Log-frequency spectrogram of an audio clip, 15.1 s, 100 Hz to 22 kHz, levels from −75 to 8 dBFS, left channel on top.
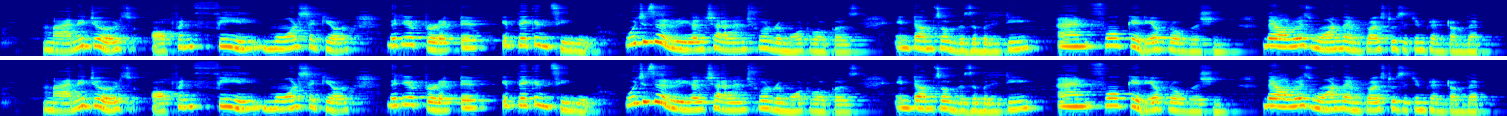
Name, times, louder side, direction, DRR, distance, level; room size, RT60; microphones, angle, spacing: voice 1, 0.4-5.9 6.3-8.6 9.0-12.3 12.6-14.8, right 1 dB, 5° right, 0.5 m, -22 dB
5.0 x 4.7 x 4.2 m
head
